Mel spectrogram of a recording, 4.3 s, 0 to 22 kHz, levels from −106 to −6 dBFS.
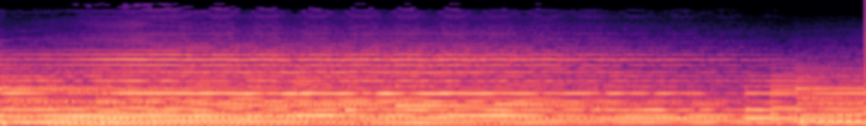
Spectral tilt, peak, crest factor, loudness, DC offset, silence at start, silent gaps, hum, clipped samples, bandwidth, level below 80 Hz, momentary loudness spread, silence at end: -7.5 dB/octave; -6 dBFS; 12 dB; -19 LUFS; under 0.1%; 0 s; none; none; under 0.1%; 8.2 kHz; -38 dBFS; 7 LU; 0 s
